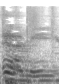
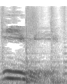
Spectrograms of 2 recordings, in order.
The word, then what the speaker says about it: Eimmie: I thought it was Emmy, you thought it was Eimmie, we found out it was Eimmie.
